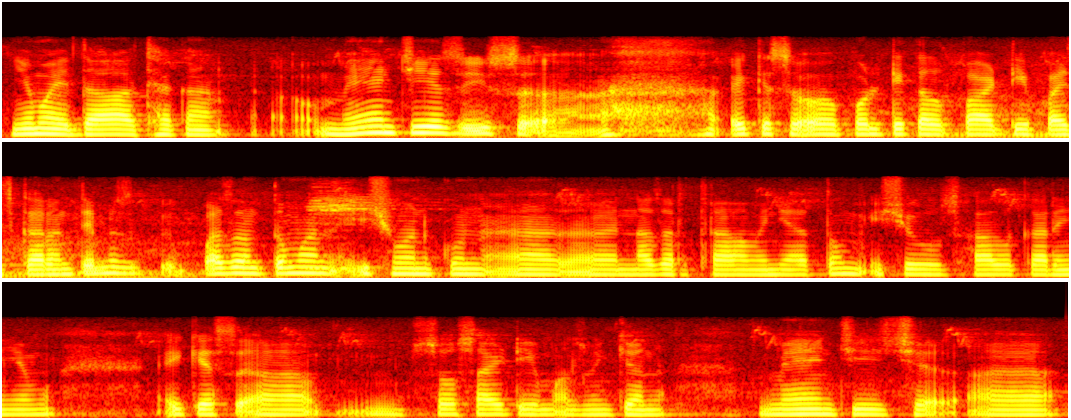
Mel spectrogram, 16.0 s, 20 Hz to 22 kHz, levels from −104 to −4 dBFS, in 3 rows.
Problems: none marked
